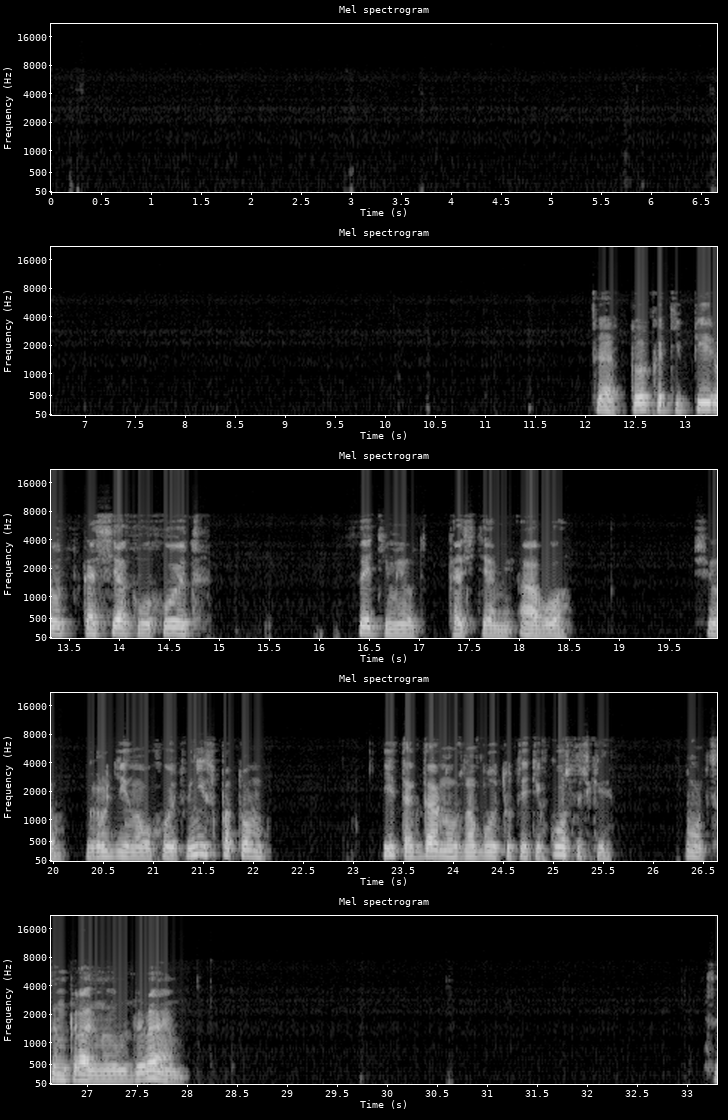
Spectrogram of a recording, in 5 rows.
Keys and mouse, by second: 0.2-3.1 drag, 3.7-5.8 drag, 6.6-10.2 drag, 12.9-13.5 drag, 15.9 r, 21.6-23.0 middle drag, 23.8 click, 25.1 middle click, 26.2 click, 28.1-28.8 drag, 30.8-33.2 drag.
